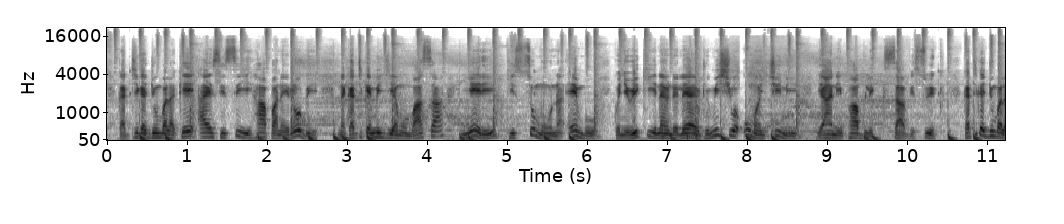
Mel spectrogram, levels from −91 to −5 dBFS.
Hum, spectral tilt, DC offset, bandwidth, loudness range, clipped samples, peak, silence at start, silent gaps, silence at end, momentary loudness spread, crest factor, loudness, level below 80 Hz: none; -4 dB/octave; under 0.1%; over 20 kHz; 2 LU; under 0.1%; 0 dBFS; 0 s; none; 0 s; 8 LU; 18 dB; -18 LUFS; -34 dBFS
